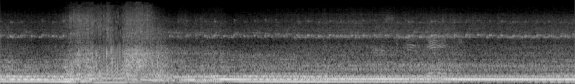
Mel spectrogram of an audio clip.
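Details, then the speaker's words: 1987 Buick Grand National Turbo, start with the new motor just installed and new gauges: a short crank, then it catches with a rev and settles into a steady, deep, even idle, a normal healthy start and idle. "I finally got the engine in the Buick and she sounds pretty damn mean still got some work to do before I take it for a drive"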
